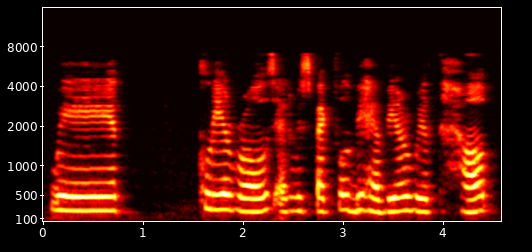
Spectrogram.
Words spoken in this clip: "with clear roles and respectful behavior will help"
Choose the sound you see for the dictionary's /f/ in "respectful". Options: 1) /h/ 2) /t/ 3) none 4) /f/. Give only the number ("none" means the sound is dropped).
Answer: 4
